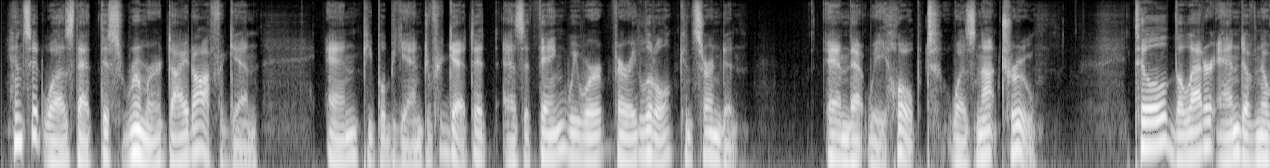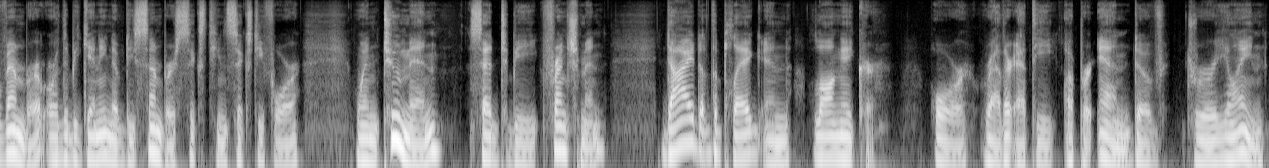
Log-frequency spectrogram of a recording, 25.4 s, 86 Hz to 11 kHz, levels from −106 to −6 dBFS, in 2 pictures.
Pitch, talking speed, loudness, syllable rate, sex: 105 Hz, 160 wpm, -20 LUFS, 4.7 syllables/s, male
